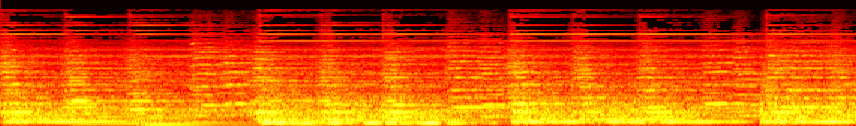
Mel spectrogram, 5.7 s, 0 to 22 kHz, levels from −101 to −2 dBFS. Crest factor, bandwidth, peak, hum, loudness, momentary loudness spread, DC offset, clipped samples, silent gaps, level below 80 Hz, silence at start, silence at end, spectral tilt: 14 dB; 14 kHz; -8 dBFS; none; -22 LUFS; 5 LU; under 0.1%; under 0.1%; none; -40 dBFS; 0 s; 0 s; -6 dB/octave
